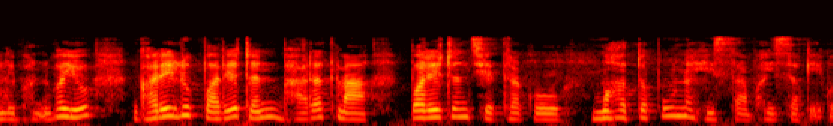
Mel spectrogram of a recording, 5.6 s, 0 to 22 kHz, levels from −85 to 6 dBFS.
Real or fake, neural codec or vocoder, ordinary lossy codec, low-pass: fake; codec, 16 kHz, 4 kbps, FreqCodec, larger model; none; 7.2 kHz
